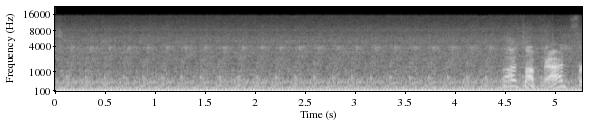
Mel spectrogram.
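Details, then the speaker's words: 1962 Plymouth Valiant 170 slant six, 63,000 original miles, abandoned 20+ years, freed from seized, running on old gas: quiet, even idle with soft steady low pulse, no knocking or misses, water pump pumping; normal idle. "looks like the water pump is pumping it's actually running all right I can't believe that old gas is actually burning"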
